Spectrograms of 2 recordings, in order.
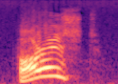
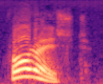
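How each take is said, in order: First: Loud, very high rising call; summoning shout. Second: Loud, high falling call; insistent shout. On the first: Colonel calling his major from next room, shouting. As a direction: call out sharply, pitch going up. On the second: Colonel summoning his tardy major, insistent shout. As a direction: shout the name down like a command. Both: Acted.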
